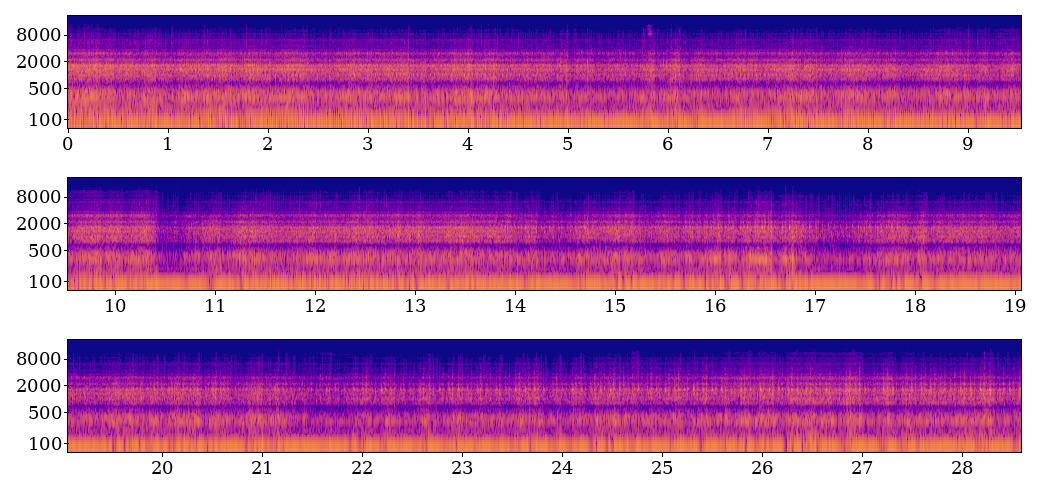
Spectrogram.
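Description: Sport motorcycle engine running at low speed, heard from a camera mounted behind its fairing; the sound dips briefly twice, about ten and seventeen seconds in.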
